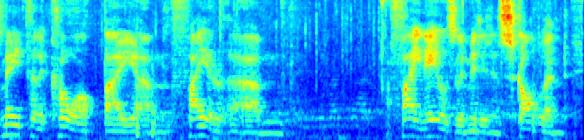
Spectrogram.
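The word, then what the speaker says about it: Fyne: Now this is made for the co-op by Fine Ales Limited in Scotland. I don't know if I'm pronouncing that right, but it's spelled F-Y-N-E, so fine to me.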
